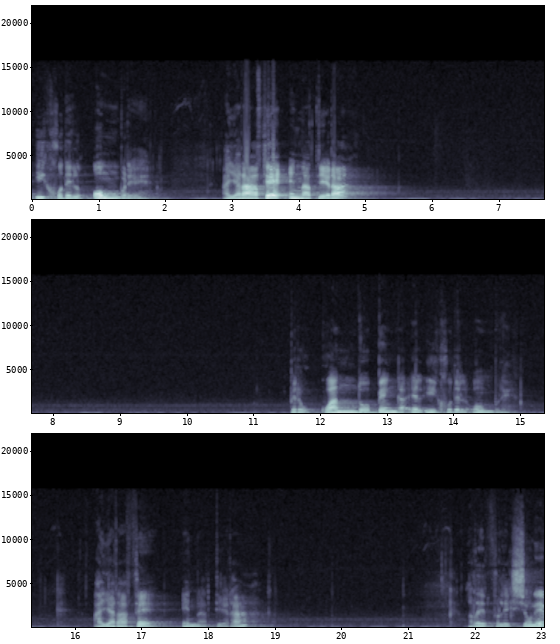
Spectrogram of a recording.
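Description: A man reads aloud calmly into a microphone, with pauses between phrases.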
